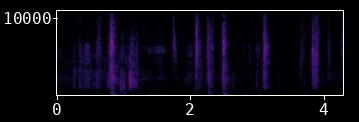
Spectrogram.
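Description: Paper rustles and crinkles as hands handle it.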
